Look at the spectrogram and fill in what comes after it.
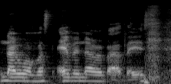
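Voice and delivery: ordinary talk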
